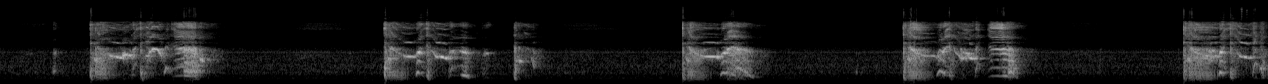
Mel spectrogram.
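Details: Five bouts of dry, hacking coughs, each a few seconds long with quiet gaps; chronic cough ongoing from summer 2016 into 2019, unrelieved by medicine or home remedies, which the patient blames on extreme indoor temperature changes.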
